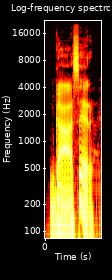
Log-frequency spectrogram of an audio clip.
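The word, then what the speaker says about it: Gazer: Muchas veces se llama Geser, pero aquí dice Gaser. Y el énfasis en Gaser está en la primera sílaba.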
